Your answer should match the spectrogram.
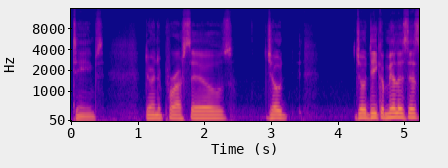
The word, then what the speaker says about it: DeCamillis: Joe DeCamillis, that's how you say his name?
